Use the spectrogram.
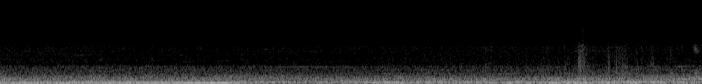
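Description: A large vehicle drives on the Palembang–Betung eastern highway, a heavy low rumble of engine and road noise rolling steadily and close, easing slightly after a couple of seconds.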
